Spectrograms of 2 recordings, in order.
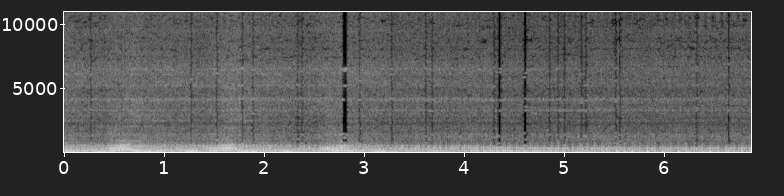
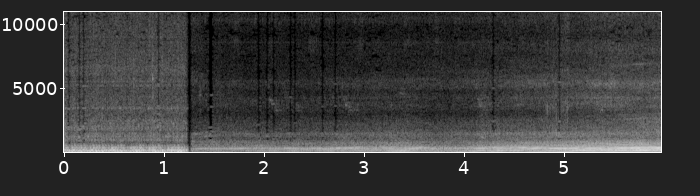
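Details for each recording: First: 1978 Yamaha XS750 Special triple, first run after a three-week revival, kick-started on choke: fires up, blips cleanly a few times, then settles into a steady, even run with no misses or knocks. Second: 1978 Yamaha XS750 Special triple after a three-week revival (Delkevic exhaust): a loud blip, then an uneven rattle that climbs with revs; source not yet found, owner plans to track it down.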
